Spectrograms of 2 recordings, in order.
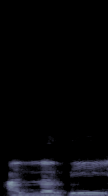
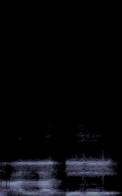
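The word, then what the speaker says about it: الذي: Jadi jangan disamakan allazi ya allazi, bukan alladi, bukan allazi, bukan alaji gitu ya.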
